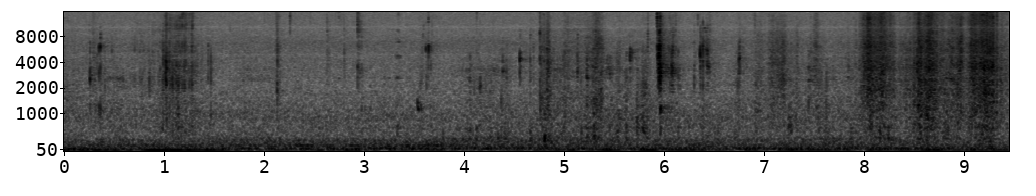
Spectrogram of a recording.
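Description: Faint bites and chewing on a Wendy's spicy chicken sandwich, with soft crunches from the breaded fillet scattered through. There is a short rustle about eight seconds in.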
